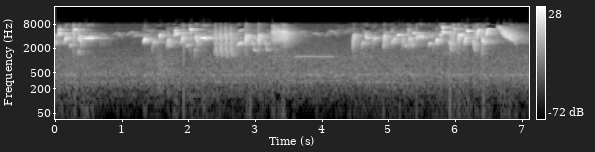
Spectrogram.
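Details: Goldfinch song, parva subspecies from the Maghreb: quick sparkling chirps mixed with rapid rattling trills and one drawn-out nasal note, broken by two short silences.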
